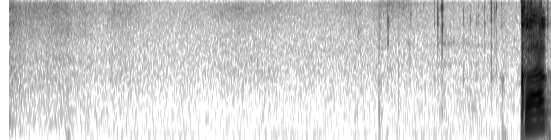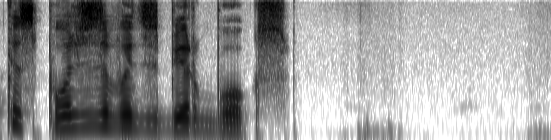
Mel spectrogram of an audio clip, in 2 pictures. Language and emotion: Russian, neutral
